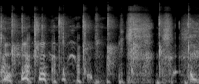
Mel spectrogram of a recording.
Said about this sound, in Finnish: että nyt annetaan kaikki nuo ilmeet, on ihan täydellinen, eikä näitä pienet aplodit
